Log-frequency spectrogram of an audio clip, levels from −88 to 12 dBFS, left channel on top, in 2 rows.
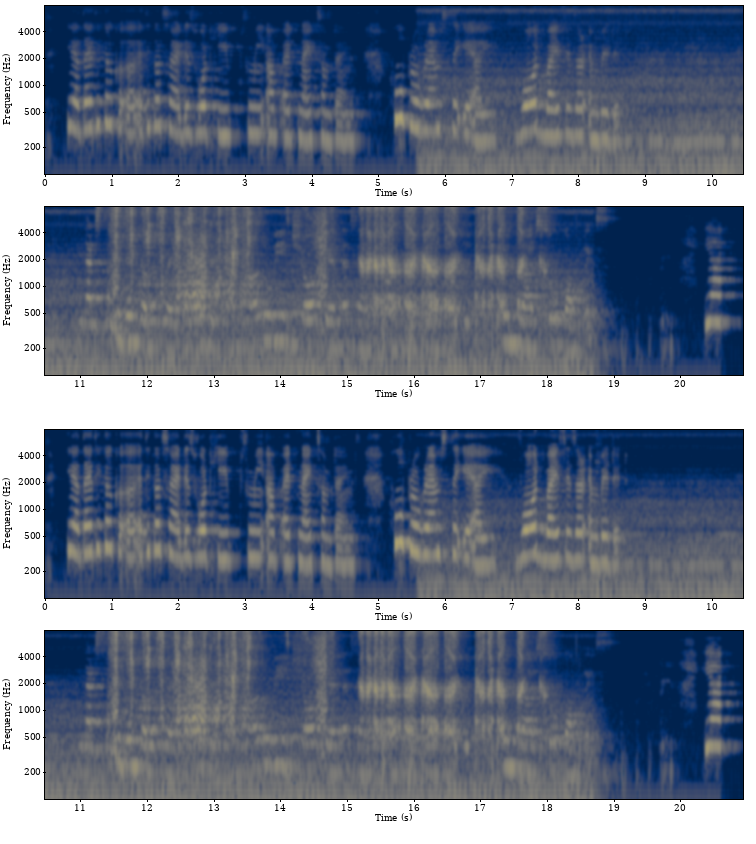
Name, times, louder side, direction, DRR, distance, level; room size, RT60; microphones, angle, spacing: voice 1, 0.3-6.8 7.1-8.6 16.7-16.8 20.1-20.6, right 3 dB, 50° right, 14 dB, 0.8 m, -32 dB
Insect / Frog, 5.6-18.7, left 1 dB, 60° left, 2.6 m, -39 dB
voice 2, 10.9-16.9 17.3-18.9, left 1 dB, 30° left, 6 dB, 4.8 m, -38 dB
sound 1, 11.4-13.8 14.1-14.8 15.2-18.0 18.5-18.6, right 4 dB, 15° right, 1.1 m, -27 dB
20.5 x 20.0 x 7.1 m, 0.66 s
head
